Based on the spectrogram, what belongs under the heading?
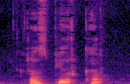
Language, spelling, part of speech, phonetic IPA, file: Polish, rozbiórka, noun, [rɔzˈbʲjurka], LL-Q809 (pol)-rozbiórka.wav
